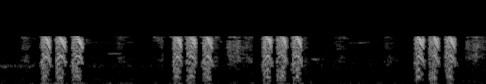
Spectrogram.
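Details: Mother sparrow at a nest with chicks, aggressively chirping in territorial defence against another sparrow nearby; harsh, buzzy chirps in quick bursts of three, the bursts repeated about every second with softer chatter between.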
